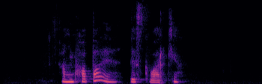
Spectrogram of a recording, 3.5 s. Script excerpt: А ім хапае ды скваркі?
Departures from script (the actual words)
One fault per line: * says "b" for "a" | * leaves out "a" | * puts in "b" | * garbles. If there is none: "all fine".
all fine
